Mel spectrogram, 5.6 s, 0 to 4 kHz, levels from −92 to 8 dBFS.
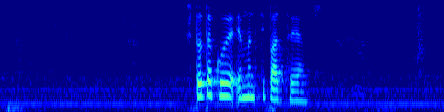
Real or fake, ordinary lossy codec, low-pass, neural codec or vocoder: real; none; 3.6 kHz; none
